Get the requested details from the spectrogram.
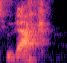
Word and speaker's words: Hudak: It is Hudak.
